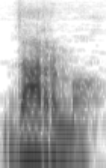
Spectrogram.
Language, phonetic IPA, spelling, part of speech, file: Polish, [ˈdarmɔ], darmo, adverb, Pl-darmo.ogg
